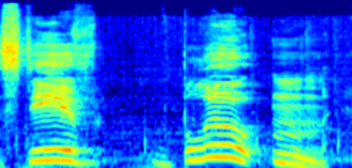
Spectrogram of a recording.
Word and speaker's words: Steve Blum: Steve Bloom's name is pronounced Steve Bloom with the M sounding like the M in come.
